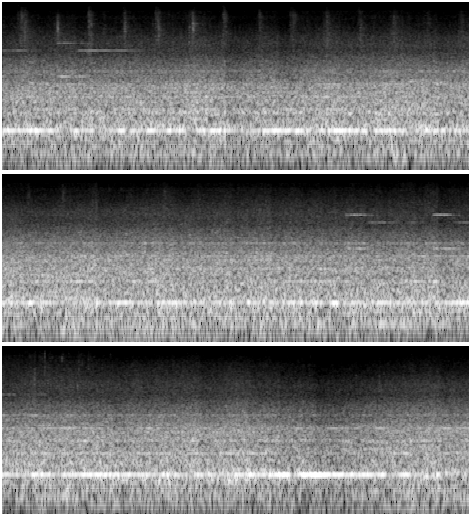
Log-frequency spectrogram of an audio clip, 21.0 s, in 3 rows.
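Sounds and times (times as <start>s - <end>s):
train equipment humming: 0.0s - 21.0s.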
